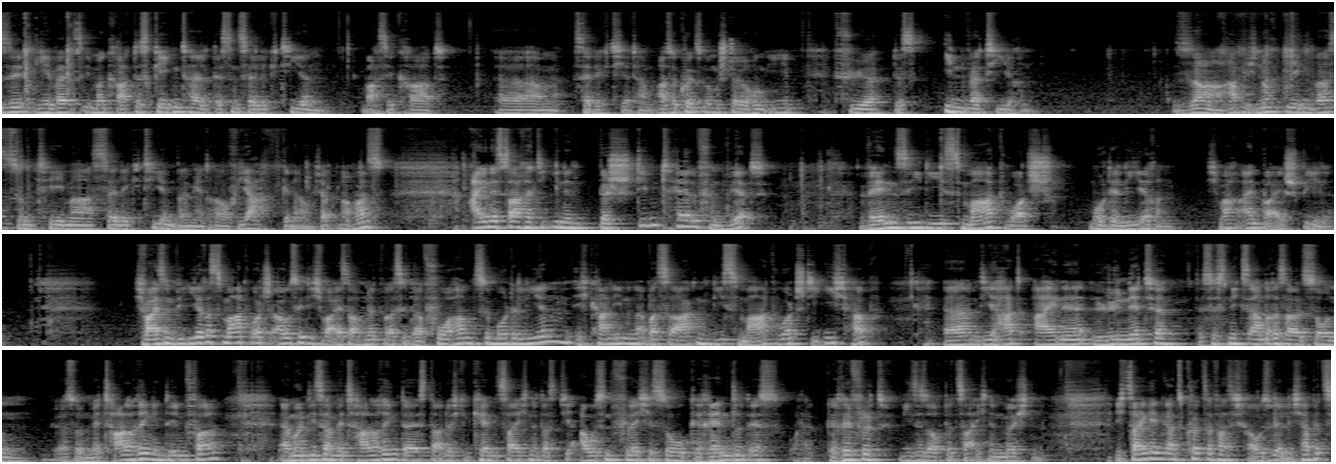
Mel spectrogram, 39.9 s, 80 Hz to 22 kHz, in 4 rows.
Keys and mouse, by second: 12.6 Tab, 13.4 s, 14.9 x, 16.0 shift+a, 39.0 KP_1, 39.5 KP_7.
